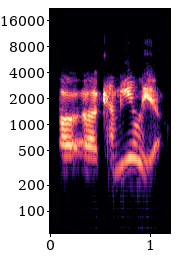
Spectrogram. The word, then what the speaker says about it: Chameleo: Is that the pronunciation for it? Chameleo.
